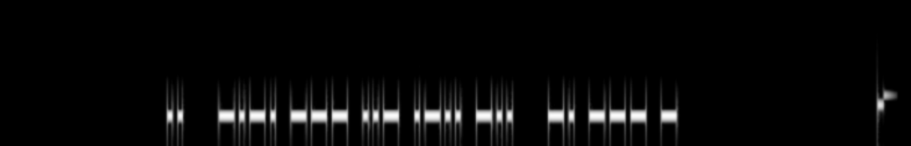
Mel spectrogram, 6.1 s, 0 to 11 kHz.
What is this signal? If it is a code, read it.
Morse code, heard as a keyed tone, about 34 wpm, 700 Hz. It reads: I COULD NOT
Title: Sets of 3 Words 35wpm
